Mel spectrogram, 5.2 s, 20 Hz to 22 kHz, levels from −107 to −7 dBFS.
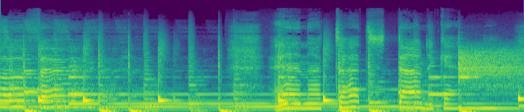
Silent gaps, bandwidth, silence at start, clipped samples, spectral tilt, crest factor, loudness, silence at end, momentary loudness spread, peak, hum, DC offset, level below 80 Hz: none; 11 kHz; 0 s; under 0.1%; -6.5 dB/octave; 14 dB; -14 LUFS; 0 s; 8 LU; 0 dBFS; none; under 0.1%; -22 dBFS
